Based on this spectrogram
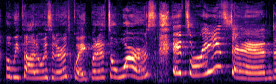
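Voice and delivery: high, hammed-up alarm, stretched at the end; mock panicked crowd. Wedding guests realising who arrived, mock panic. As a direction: squeal the news in pretend horror. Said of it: "Everyone's like".

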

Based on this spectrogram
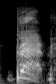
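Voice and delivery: loud high "Bap!"; mock smack. Hermione smacks Harry in the library, loud mock slap sound. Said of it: "she goes".

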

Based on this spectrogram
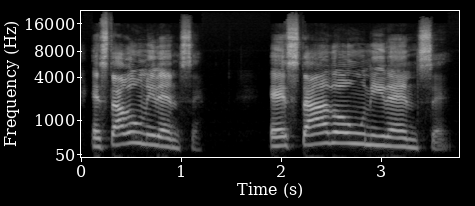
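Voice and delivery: stretched-out, syllable-by-syllable Estadounidense; drawn-out teacher's demonstration of Estadounidense; slow model pronunciation. Shown as a demonstration. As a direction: say Estadounidense slowly, savouring every vowel. Teacher models word slowly for students.

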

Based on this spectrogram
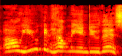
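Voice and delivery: put-on high-pitched little girl voice. Little girl handing the player a quest, high put-on child voice. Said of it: "like, little girl".

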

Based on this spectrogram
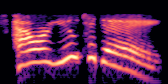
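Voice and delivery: slow, high-pitched humouring voice; over-friendly greeting. Acted. Store staff asking after Rusty, slow and over-friendly. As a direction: draw it out high, as if humouring him.

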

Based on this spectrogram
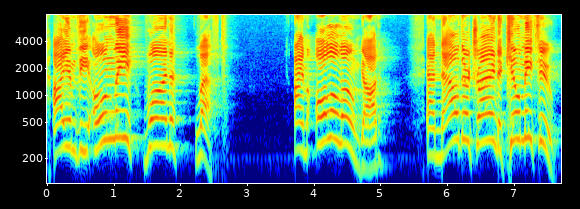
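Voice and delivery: high, insistent protest; Elijah's complaint. Acted. Acting out Elijah's complaint to God.

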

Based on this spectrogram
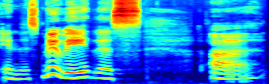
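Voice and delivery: ordinary talk

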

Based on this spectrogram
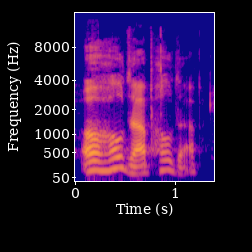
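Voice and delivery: low-pitched mock double take; taken aback. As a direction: act out disciples stopping short, voice dropped. Disciples amazed by calmed storm.

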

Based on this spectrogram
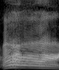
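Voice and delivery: loud, high mock roar of anger; frustrated comic-book roar; mad growling yell. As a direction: let out a drawn-out, hammed-up "arr" of rage. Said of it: "he gets all mad".

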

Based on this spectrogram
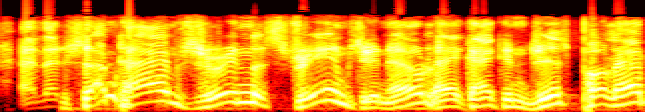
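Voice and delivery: put-on comic old man character. Shown as a demonstration. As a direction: slip into a creaky old codger. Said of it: "pull out the old man voice".

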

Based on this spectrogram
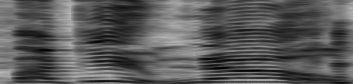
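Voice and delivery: high, mock-furious shouted no; defiant refusal. Braver present self refusing someone, loud and defiant. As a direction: yell the refusal in exaggerated defiance. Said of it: "Now I'm like".

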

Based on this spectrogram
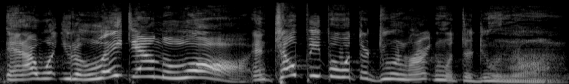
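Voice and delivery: hammed-up fire-and-brimstone; mock fiery preacher. Churchgoer asking for a fiery preacher, mock loud preaching. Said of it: "what they really mean is".

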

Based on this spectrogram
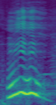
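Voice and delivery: sudden high whoop; joyful whoop. Real, not acted. Preacher whoops to the congregation, a high exultant cry. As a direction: let out a preacher's shout of joy. Preacher exclaims mid-sermon.

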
